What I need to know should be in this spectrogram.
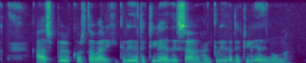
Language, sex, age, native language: Icelandic, female, 20-29, Icelandic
